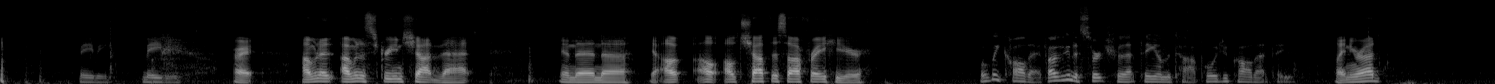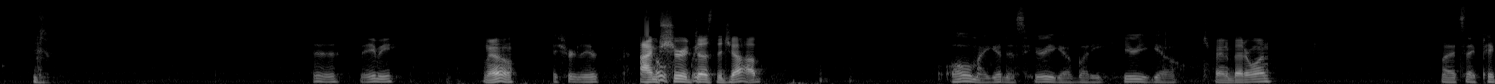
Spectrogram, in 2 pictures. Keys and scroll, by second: 0.7 shift+super+4, 6.4 i, 8.7 e, 10.7 space, 13.3 BackSpace, 14.2 super+z, 19.1 BackSpace, 19.6 e.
